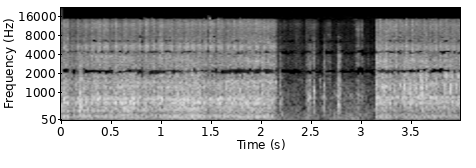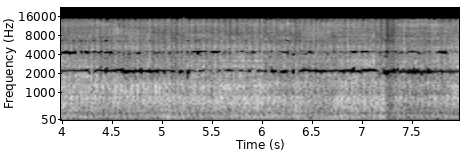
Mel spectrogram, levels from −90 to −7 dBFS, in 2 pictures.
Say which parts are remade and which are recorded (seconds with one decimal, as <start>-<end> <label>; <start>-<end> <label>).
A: 0.0-0.7 recorded; 0.7-3.4 remade; 3.4-7.2 recorded; 7.2-8.0 remade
